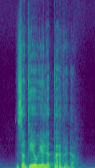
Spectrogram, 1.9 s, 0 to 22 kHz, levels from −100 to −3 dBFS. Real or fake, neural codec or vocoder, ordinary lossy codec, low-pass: fake; codec, 44.1 kHz, 1.7 kbps, Pupu-Codec; none; none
